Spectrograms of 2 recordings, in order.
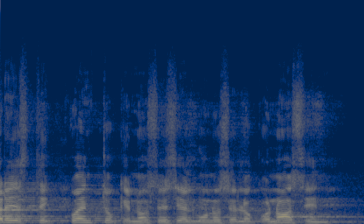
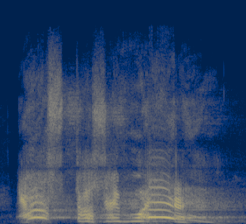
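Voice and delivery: high, loud, slow shriek of alarm; wife yells that the building moves, mock-terrified; panicked shout; 11 semitones higher, 10 dB louder, much slower than usual. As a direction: imitate the wife crying out in fright.

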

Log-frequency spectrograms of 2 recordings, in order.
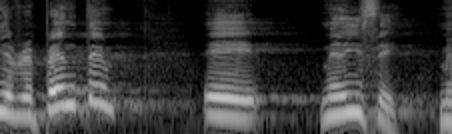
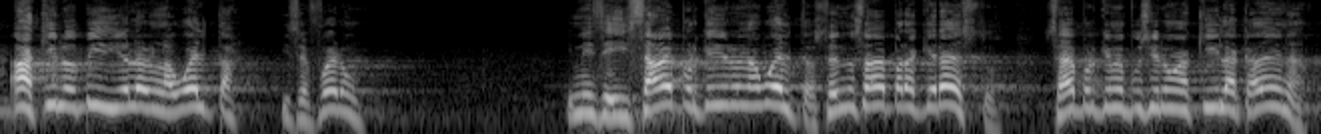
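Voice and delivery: put-on excited old guard; 6 semitones higher, 6 dB louder, faster than usual.

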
